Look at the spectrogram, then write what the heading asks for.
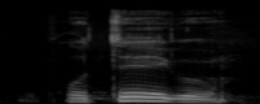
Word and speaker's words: Protego: Que vous savez sur quelle syllabe on accentue? Sur le T. Protego.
